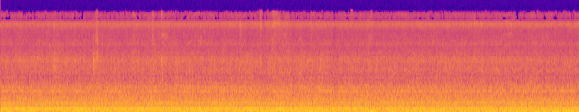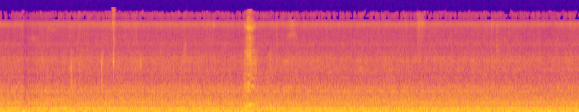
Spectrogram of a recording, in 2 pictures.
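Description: Aircraft wheels rumble over a runway.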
